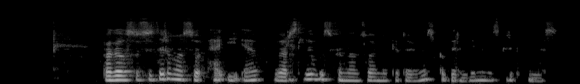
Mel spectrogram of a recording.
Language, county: Lithuanian, Kaunas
